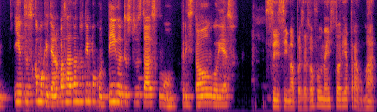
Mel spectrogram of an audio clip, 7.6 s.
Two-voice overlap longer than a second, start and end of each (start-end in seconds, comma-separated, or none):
none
